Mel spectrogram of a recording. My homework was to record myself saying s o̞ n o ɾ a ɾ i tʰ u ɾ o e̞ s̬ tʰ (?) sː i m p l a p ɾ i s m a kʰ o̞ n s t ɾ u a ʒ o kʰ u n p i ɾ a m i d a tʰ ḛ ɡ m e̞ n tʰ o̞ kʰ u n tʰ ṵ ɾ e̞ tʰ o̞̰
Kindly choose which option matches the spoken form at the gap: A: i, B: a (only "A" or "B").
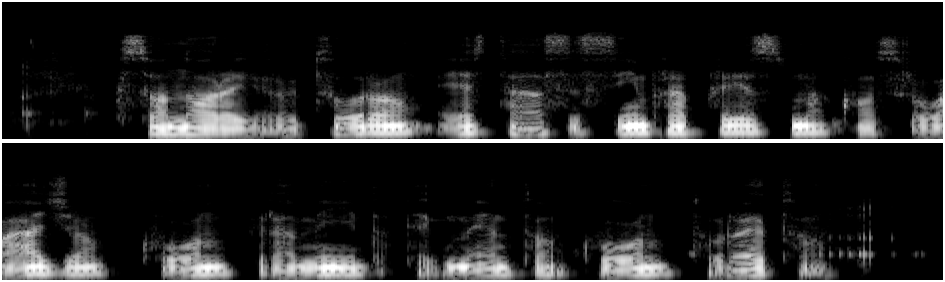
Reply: B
